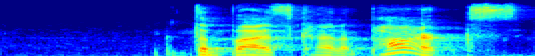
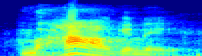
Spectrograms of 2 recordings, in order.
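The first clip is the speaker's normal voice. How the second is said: bus driver's sassy brag; 4 semitones higher than usual. Retold or imitated. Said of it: "You know what she said".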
